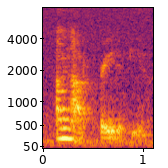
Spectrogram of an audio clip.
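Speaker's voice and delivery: soft, serious whisper. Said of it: "she gets all serious".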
